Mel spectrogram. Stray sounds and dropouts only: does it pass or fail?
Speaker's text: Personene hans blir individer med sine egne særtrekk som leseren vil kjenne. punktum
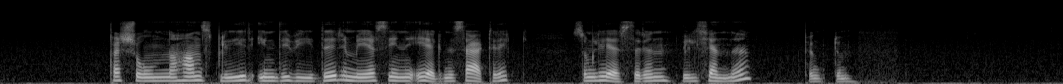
pass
